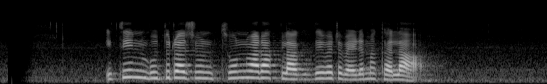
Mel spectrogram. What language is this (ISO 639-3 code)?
sin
